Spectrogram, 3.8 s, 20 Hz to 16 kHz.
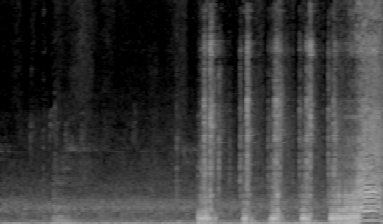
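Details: Kyosho MP9 nitro buggy engine being tuned by ear and smoke trail; sharp buzzing blips rising and dropping cleanly without bogging or sputter, high-speed mixture set right before being leaned too far.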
